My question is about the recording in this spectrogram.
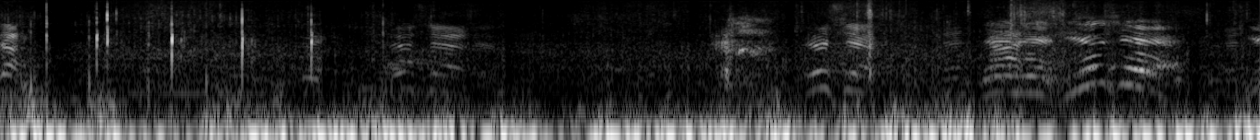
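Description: Players shouting and calling out in celebration of a goal, in several high, wavering bursts, over heavy wind rumble on the microphone. A few sharp knocks sound in the first second and a half.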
